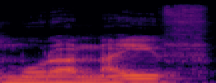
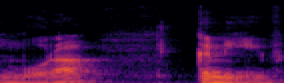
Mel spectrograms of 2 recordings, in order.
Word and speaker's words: Morakniv: So what I learned is in English they call it as mora knife, and in Swedish they call it as mora kniv.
